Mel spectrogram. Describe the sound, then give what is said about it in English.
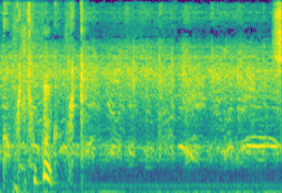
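DJ record scratching cuts through a dense, noisy rock track, with a few quick rising and falling pitch sweeps early on before the music carries on steadily underneath. “Man, the fucking wiki scratching is bad.”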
